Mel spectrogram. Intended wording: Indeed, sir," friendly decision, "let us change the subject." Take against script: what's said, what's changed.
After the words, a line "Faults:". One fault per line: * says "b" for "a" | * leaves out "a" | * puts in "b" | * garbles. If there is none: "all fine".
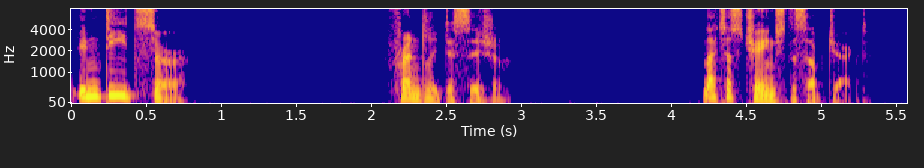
Indeed, sir," friendly decision, "let us change the subject."
Faults:
all fine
